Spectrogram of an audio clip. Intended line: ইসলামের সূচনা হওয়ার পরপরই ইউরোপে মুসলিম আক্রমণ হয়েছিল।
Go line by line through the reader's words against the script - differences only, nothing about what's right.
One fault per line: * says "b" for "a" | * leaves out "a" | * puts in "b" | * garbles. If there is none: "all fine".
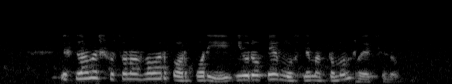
all fine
